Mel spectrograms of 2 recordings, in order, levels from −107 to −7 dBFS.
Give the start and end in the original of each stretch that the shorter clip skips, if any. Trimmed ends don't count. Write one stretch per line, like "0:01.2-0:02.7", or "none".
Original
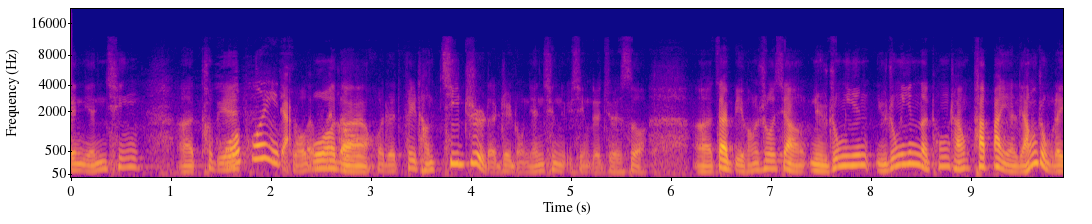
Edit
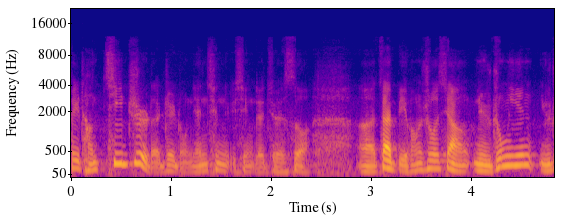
none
